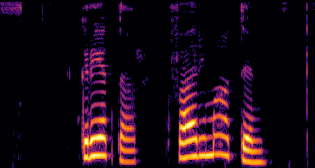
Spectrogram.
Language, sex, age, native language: Icelandic, female, 12, Icelandic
